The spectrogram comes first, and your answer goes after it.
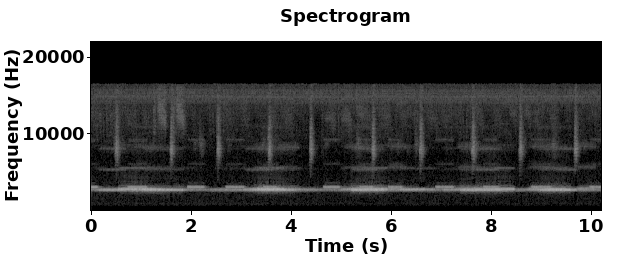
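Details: Crickets chirping in grass on a warm summer night in Bulgaria, recorded with a surround microphone: a steady high ringing trill in overlapping bursts, with short bright clicks above repeating every second or so.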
